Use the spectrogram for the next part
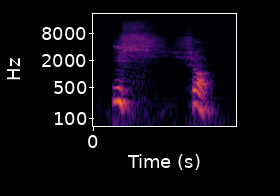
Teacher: এখানে তালব্য শয়ের সাথে বফলা ছিল, তালব্য শ 2 বার হয়ে গেল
